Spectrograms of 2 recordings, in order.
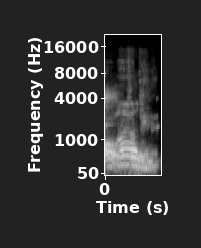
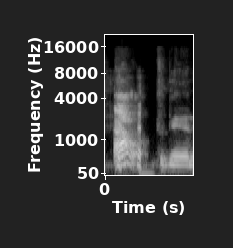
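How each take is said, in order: First: The first syllable sounds like the word 'all'. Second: The first syllable does not sound like 'all'. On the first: The speaker calls it wrong. "not all Tadina" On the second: The speaker calls it right. "It's out Tadina"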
